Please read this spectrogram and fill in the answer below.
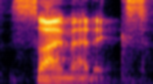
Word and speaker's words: Cymatics: frequencies on matter well now we know it's simatics sorry about the uh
